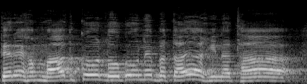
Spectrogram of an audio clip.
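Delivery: projected, measured Urdu verse; ghazal recitation. Acted. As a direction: declaim the couplet phrase by phrase. Guest recites his ghazal.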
